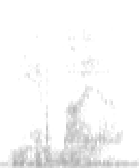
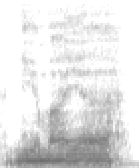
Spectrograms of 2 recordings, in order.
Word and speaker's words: Nehemiah: Nehemiah.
